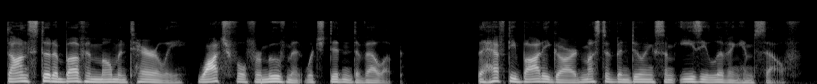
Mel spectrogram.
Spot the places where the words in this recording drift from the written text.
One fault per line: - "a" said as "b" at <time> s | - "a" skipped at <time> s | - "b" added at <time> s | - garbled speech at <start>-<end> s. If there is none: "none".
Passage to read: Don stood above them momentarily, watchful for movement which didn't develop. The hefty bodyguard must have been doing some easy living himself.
- "them" said as "him" at 0.8 s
